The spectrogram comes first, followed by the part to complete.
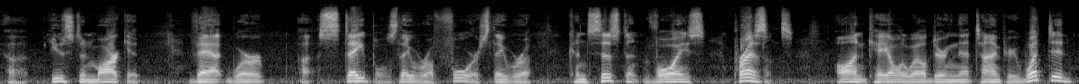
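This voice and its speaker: A man interviewing a guest, putting questions in halting, measured phrases. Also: on the low side.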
